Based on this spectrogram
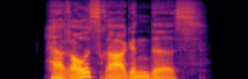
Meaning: strong/mixed nominative/accusative neuter singular of herausragend
- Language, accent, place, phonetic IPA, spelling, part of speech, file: German, Germany, Berlin, [hɛˈʁaʊ̯sˌʁaːɡn̩dəs], herausragendes, adjective, De-herausragendes.ogg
